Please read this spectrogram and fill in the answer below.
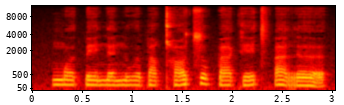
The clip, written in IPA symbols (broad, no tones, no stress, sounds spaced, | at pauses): ŋ͡m ɔ ə̯ k͡p e n ɛ n u ə̯ p a qʰ o t͡s o k͡p a k e t͡sʼ a r ɜ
